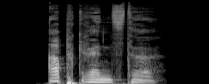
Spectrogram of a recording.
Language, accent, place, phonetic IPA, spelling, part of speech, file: German, Germany, Berlin, [ˈapˌɡʁɛnt͡stə], abgrenzte, verb, De-abgrenzte.ogg
- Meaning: inflection of abgrenzen: 1. first/third-person singular dependent preterite 2. first/third-person singular dependent subjunctive II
